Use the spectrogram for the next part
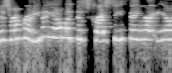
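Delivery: high-pitched imitation of a curious third grader; pupil. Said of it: "everyday conversation in my classroom".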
